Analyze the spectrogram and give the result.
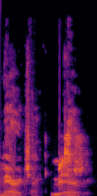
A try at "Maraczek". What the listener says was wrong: Pro tip, you don't pronounce the Z. You said you had a little bit of the Z in there.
